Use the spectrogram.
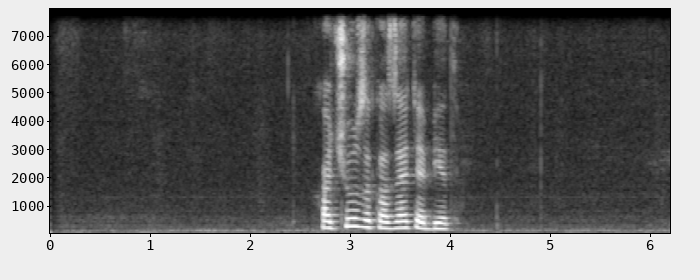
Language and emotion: Russian, neutral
